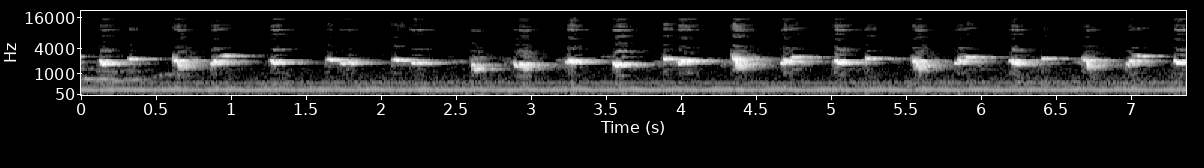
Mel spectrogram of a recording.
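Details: Yellow-vented bulbul, male, calling out a rival with a continuous chattering string of liquid whistled notes, roughly three each second, bouncing up and down in pitch; steady hum underneath.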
